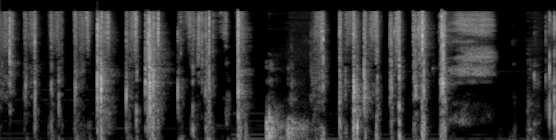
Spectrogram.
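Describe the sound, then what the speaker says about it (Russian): Tarot cards being shuffled and handled, a quick run of sharp riffling flicks and slaps, close and crisp, with one brief softer rustle. "Карты у меня прям выпадают как-то сами сегодня"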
